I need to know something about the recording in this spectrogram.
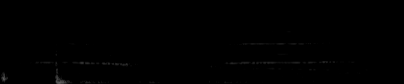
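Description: Near silence, broken by a soft knock about half a second in and by a faint, high, pitched cry heard twice, each about a second long.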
